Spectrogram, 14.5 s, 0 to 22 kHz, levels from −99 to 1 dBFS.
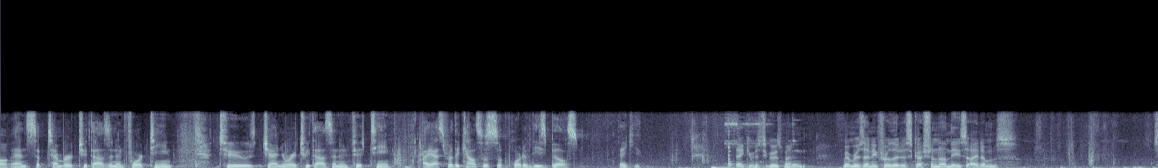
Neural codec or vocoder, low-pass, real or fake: none; 7.2 kHz; real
